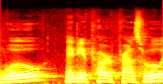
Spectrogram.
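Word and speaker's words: wu: like the last name woo maybe a program so it's actually pronounced ooh because it's just a U but the W has to be in there in pinging so whoa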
